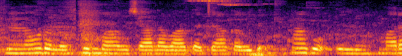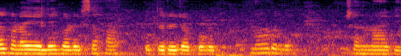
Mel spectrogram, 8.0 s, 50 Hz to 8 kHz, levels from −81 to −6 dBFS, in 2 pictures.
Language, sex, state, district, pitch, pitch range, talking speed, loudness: Kannada, female, Karnataka, Mysore, 200 Hz, 190-215 Hz, 95 wpm, -15 LUFS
